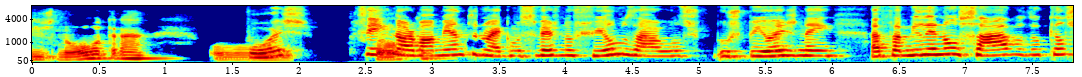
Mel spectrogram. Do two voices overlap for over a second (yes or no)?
no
